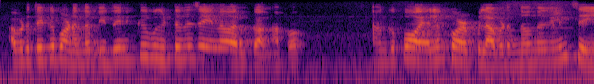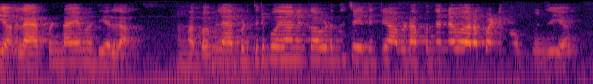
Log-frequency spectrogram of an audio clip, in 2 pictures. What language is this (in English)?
Malayalam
